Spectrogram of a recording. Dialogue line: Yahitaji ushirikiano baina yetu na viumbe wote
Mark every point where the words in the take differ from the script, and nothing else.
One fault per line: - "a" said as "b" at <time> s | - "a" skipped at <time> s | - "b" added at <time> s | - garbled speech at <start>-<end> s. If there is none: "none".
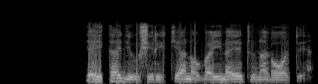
- "viumbe" skipped at 2.7 s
